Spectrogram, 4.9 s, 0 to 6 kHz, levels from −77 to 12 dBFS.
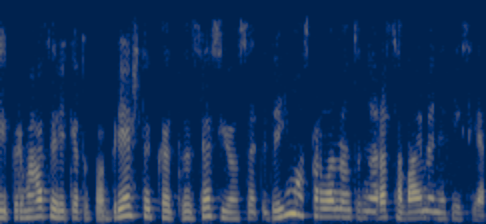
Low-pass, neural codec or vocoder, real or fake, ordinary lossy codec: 5.4 kHz; codec, 16 kHz, 8 kbps, FreqCodec, larger model; fake; Opus, 32 kbps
